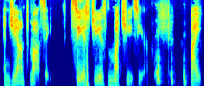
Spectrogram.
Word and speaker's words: Giantomasi: The firm's name is pronounced Chiesa, Shahinian, and Giantomasi.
